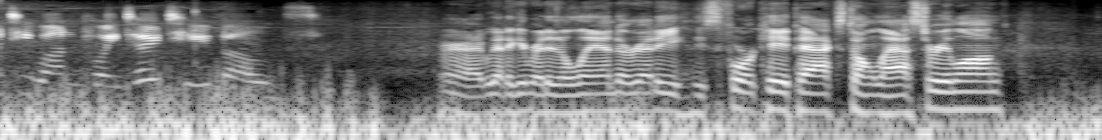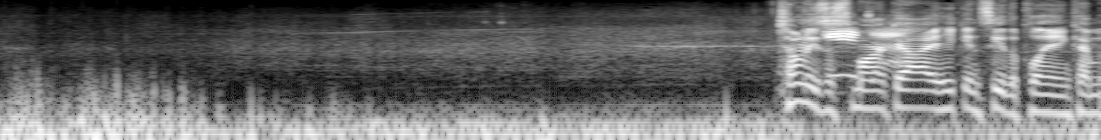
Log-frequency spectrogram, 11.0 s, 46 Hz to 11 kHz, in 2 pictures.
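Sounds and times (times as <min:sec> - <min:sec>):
wind buffeting microphone: 0:00.0 - 0:11.0
distant model jet whine: 0:01.8 - 0:11.0.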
